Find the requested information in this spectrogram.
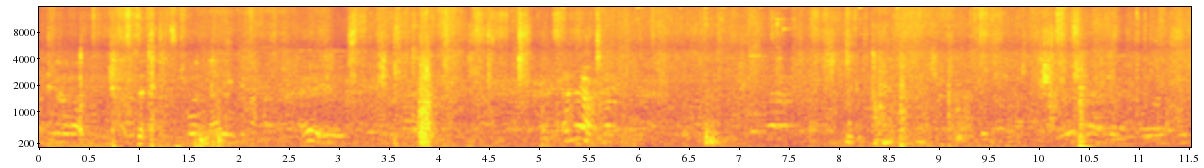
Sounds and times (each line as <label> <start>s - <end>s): traffic tries to pass by 0.0s - 10.4s
Walking up the street 0.0s - 11.5s
overall street market with different kind of traders 0.0s - 11.5s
